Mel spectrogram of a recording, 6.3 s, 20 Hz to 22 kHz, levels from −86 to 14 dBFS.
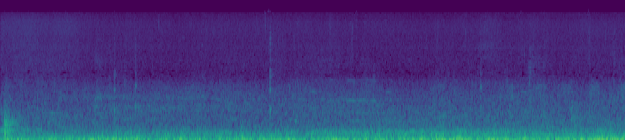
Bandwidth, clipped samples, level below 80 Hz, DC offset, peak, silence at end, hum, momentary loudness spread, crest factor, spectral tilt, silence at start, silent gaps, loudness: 12.5 kHz; under 0.1%; -24 dBFS; under 0.1%; -10 dBFS; 0 s; none; 5 LU; 14 dB; -7.5 dB/octave; 0 s; none; -32 LUFS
